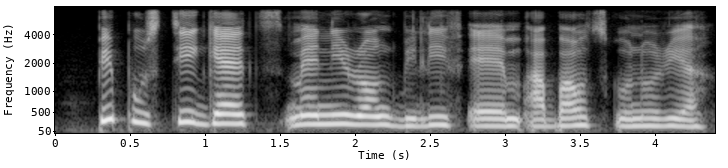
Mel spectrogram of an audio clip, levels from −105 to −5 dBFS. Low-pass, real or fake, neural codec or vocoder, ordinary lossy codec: 7.2 kHz; real; none; none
